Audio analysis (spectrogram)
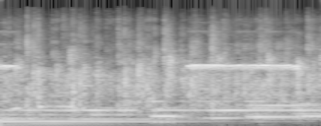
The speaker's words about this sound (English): So let's do this. Let's stand to our feet and let's clap our hands and let's honor God for this great leader.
